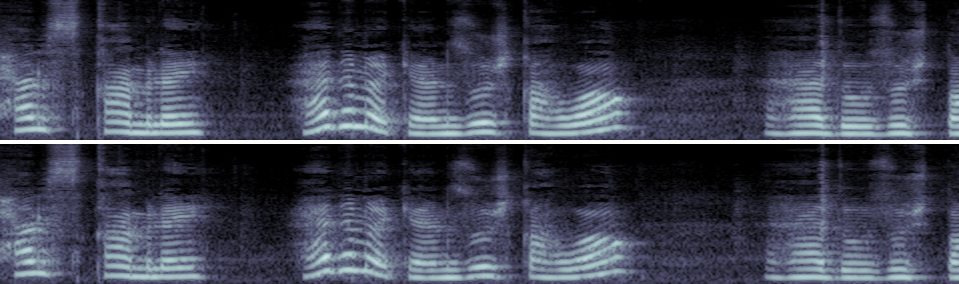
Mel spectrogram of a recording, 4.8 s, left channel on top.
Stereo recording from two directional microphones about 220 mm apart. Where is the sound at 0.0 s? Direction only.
15° left (ahead or behind).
